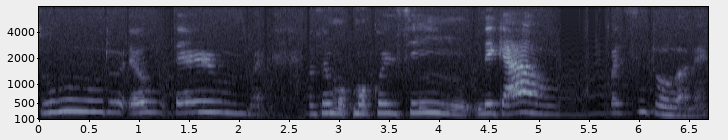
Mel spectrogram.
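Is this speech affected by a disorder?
Yes: Down syndrome; trained at Atitude Inclusão to present talk slides, later gave full talk at Smart Cities.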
